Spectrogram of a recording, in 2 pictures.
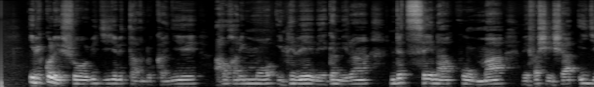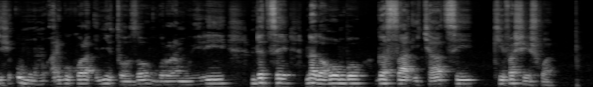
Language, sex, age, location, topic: Kinyarwanda, female, 25-35, Huye, health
